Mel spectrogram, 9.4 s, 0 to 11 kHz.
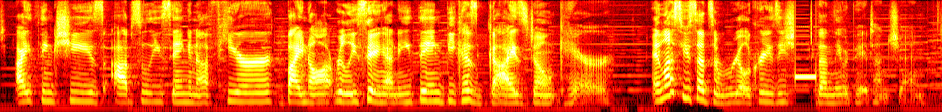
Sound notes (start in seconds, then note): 7.9 beeps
